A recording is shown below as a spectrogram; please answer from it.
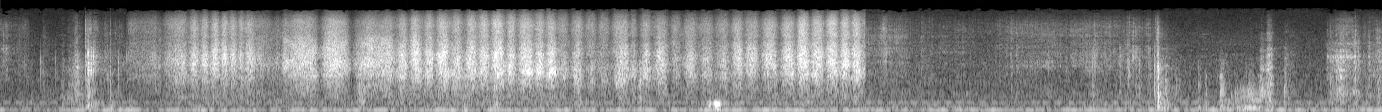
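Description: Brisk hand rubbing on the back of a sheet of printmaking paper laid over a gel printing plate, burnishing it to pull the print. A fast, dense rubbing starts about a second in and cuts off suddenly a little past the middle.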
